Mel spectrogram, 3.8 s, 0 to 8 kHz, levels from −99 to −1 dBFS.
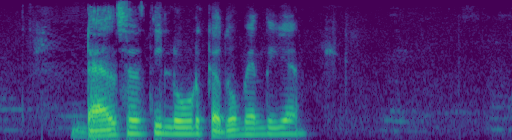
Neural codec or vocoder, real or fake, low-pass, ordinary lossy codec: none; real; 7.2 kHz; Opus, 16 kbps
